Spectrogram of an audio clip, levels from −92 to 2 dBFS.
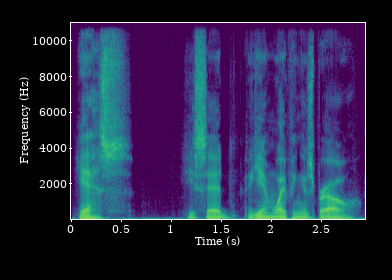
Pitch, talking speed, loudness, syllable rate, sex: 85 Hz, 145 wpm, -21 LUFS, 3.9 syllables/s, male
